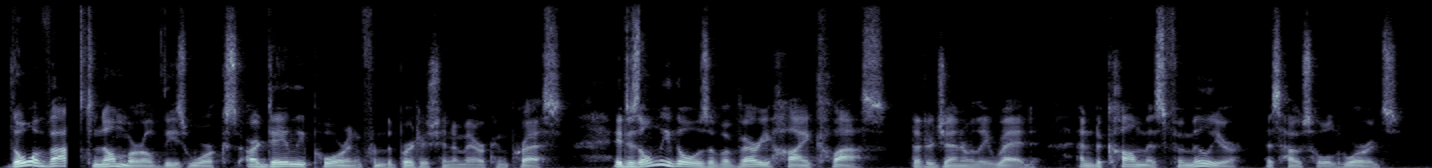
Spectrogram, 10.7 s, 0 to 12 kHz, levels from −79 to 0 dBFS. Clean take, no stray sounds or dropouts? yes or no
no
